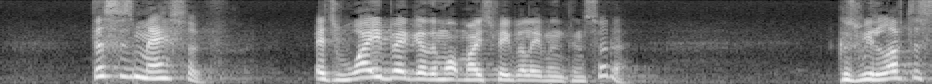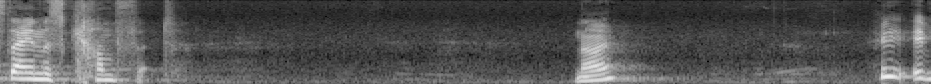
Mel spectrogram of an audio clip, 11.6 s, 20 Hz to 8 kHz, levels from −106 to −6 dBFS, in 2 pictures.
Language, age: English, 40-59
